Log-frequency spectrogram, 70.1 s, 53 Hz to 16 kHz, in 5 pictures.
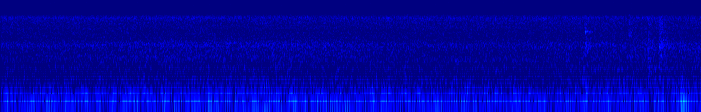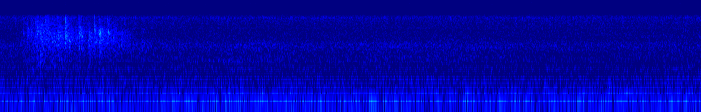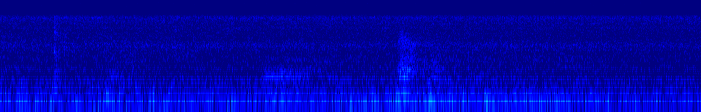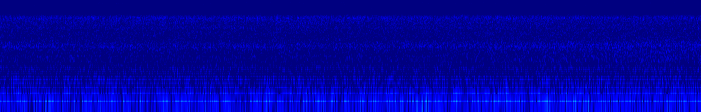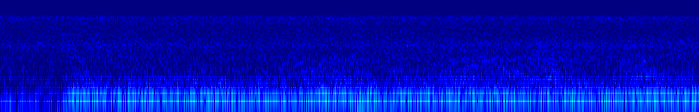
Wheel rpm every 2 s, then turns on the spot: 0, 0, 0, 0, 0, 0, 0, 0, 0, 0, 0, 0, 0, 0, 0, 0, 0, 0, 0, 0, 0, 0, 0, 0, 0, 0, 0, 0, 0, 0, 0, 0, 0, 0, 0.
none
